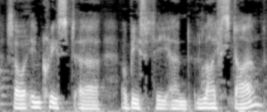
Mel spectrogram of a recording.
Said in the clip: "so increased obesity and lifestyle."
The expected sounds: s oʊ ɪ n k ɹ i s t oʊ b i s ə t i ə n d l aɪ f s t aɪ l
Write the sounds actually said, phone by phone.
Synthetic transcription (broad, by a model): s oʊ ɪ n k ɹ i s t oʊ b i s ə t i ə n l aɪ f s t aɪ l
